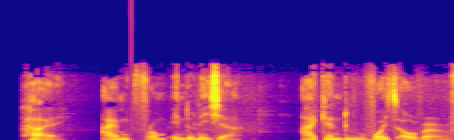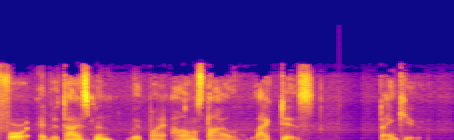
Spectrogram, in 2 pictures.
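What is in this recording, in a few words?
english indonesian male voice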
